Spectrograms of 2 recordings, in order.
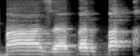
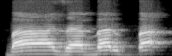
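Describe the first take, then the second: First: The final vowel is cut off with a jerk. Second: The final vowel is smooth, neither jerked nor stretched. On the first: The speaker calls it wrong. "आप झटका देते हैं, ... ये भी गलत है" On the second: The speaker calls it right. "खींचना भी नहीं है और इसको झटका भी नहीं देना"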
